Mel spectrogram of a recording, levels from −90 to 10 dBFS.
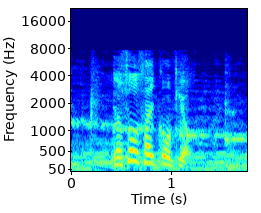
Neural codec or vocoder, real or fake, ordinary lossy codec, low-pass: codec, 16 kHz, 8 kbps, FreqCodec, smaller model; fake; none; none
